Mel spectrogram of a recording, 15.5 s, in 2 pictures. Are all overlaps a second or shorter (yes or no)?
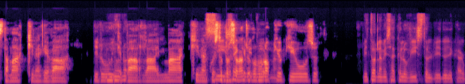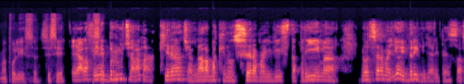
no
